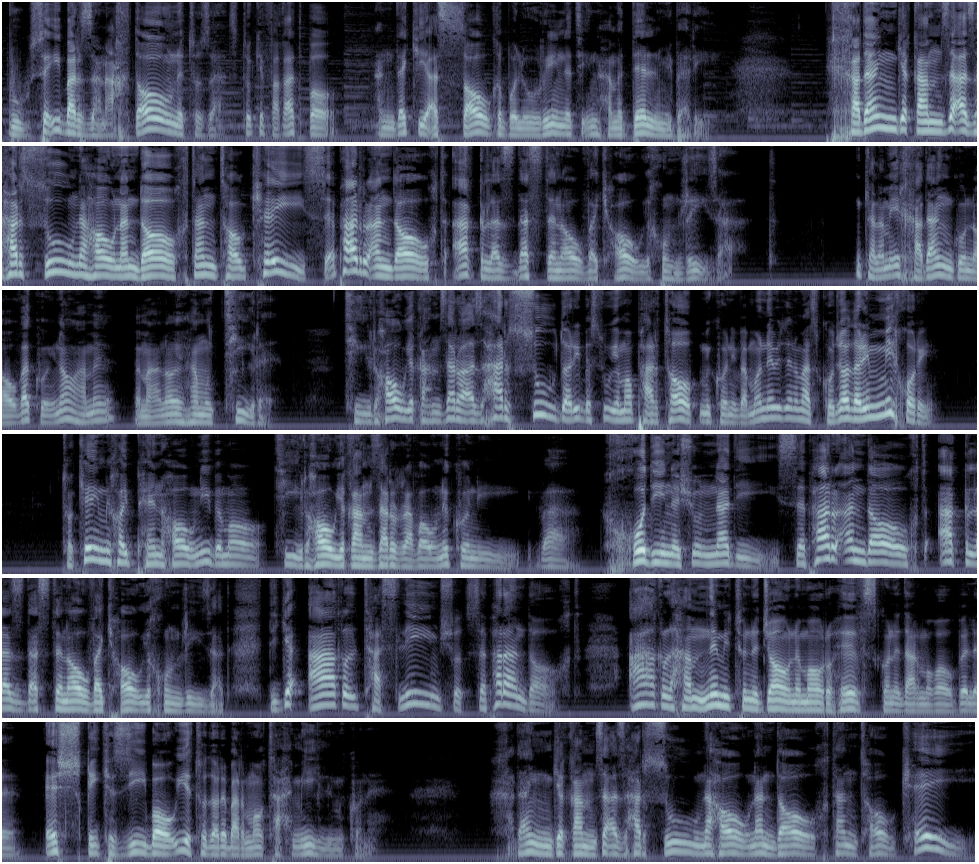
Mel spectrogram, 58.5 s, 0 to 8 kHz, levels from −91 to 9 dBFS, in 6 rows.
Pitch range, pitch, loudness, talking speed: 110-150 Hz, 130 Hz, -21 LUFS, 130 wpm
